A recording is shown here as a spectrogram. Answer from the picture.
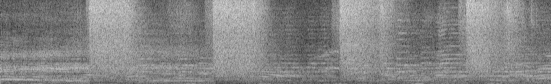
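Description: Loud fairground sound at a spinning thrill ride: a thudding bass beat with a sharp hiss repeating about once a second, starting a little under a second in.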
